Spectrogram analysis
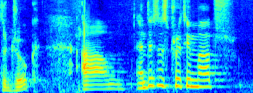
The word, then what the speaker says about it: jOOQ: So, for example, one of the tools like this is JOOQ, or pronounced Juk.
